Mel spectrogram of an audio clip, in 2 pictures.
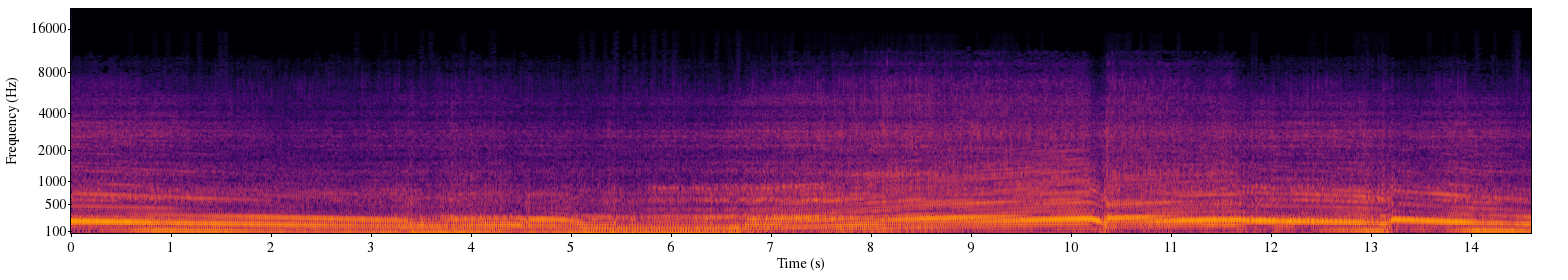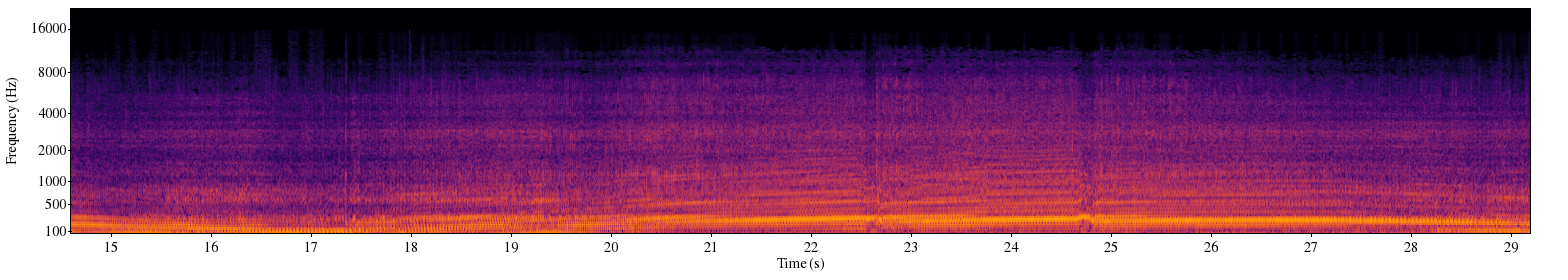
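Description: Racing motorcycle engine heard from the bike itself on track, revving up and down as it is ridden hard. The pitch climbs through the gears with sudden drops at each upshift, several times, and falls away as the bike slows for corners.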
